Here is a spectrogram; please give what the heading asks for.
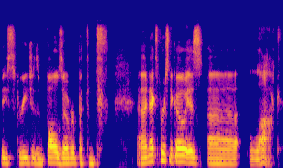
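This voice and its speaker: A man's voice: medium pitch, takes it slowly, mellow. A man acting as game master of a tabletop role-playing game, narrating casually off the cuff and throwing in vocal sound effects. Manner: acts out sound effects and cries.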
